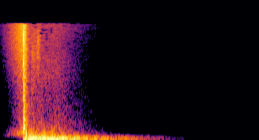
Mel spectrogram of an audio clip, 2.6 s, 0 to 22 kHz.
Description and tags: Pop down impact 1(4lrs,mltprcssng)
Normal impact sound. Enjoy it. If it does not bother you, share links to your work where this sound was used.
